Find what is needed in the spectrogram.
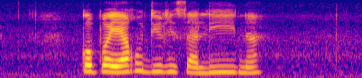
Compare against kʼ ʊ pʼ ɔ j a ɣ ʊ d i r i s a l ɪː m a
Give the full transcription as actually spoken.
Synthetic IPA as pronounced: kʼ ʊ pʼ ɔ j a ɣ ʊ d i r i s a l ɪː n a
